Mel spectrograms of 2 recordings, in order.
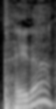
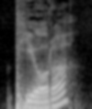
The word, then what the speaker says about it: Piotr: Is it pronounced Peter? – I think it's Piotr. – Piotr Yarn. – Piotr Yarn. Yeah. – I think you're right there.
